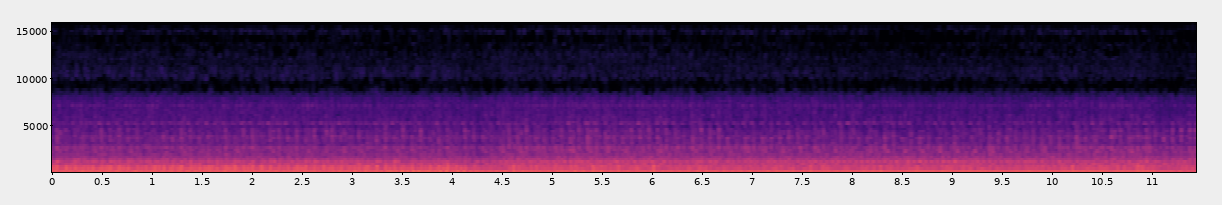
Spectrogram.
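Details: 1995 GMC TopKick cab-chassis truck with a Caterpillar diesel, first start after acquiring it: deep, even diesel clatter at a steady idle with no misses or knocks, a little exhaust smoke, good oil pressure; engine sounds healthy.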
